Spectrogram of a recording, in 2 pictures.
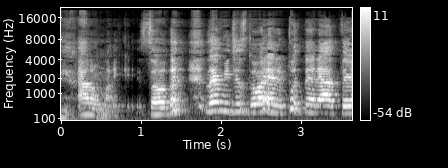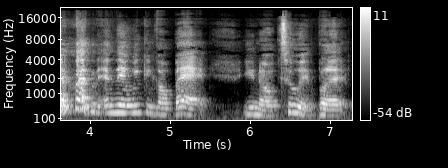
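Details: Adult woman speaking; normal speech.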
